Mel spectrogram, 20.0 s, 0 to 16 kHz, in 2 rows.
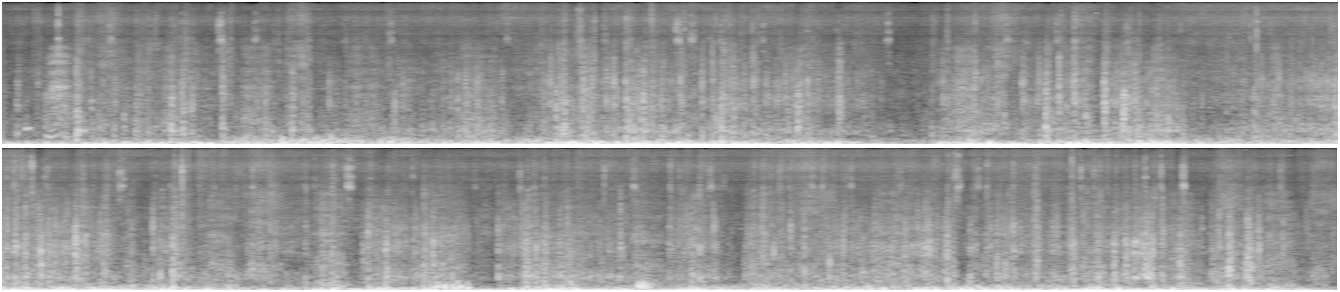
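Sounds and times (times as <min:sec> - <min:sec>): bike knocking and rattling: 0:00.0 - 0:20.0
bike tyres rumbling on dirt: 0:00.0 - 0:20.0.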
